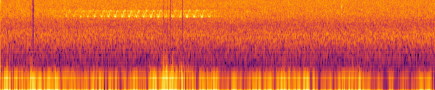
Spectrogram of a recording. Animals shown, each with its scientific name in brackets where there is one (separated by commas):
Pine Warbler (Setophaga pinus)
